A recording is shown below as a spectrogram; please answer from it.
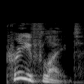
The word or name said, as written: preflight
